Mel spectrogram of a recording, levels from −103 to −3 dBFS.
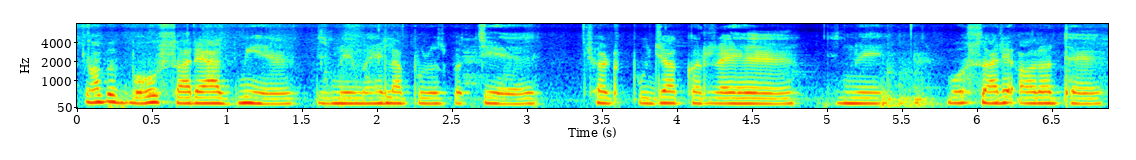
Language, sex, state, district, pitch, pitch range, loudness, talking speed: Hindi, female, Bihar, Purnia, 195 Hz, 190-205 Hz, -26 LUFS, 185 wpm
